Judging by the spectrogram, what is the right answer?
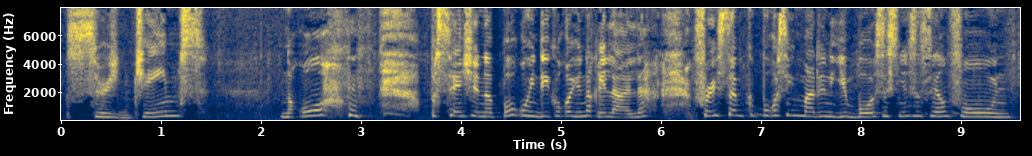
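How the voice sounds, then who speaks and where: High-voiced, hesitant young Filipina. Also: female voice, a little slow, a bit bright. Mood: surprised, polite. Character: polite, hesitant young Filipino woman being courted. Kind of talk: Filipino radio drama acting.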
